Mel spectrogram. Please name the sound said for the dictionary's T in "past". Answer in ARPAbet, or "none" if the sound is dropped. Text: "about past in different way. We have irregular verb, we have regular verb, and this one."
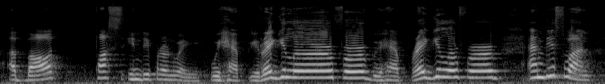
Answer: none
